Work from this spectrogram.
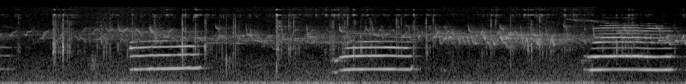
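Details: Kitten playing at home mews three times, steady, tonal calls roughly two and a half seconds apart, over a constant background hiss and faint clicks.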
